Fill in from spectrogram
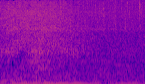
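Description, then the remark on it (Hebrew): A heavy bus engine rumbles with a steady low drone, holding even for a couple of seconds as the bus pulls away, moving only by the power of its engine. No one speaks. “האוטובוס נוסע רק בכוח של המנוע שלו, בלי קשר לשרירים של אף אחד.”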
